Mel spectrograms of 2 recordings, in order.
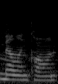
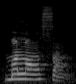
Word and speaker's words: Melancon: Being that I live in Louisiana, Melancon is not Melancon. It is Melanson. So, say it right.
